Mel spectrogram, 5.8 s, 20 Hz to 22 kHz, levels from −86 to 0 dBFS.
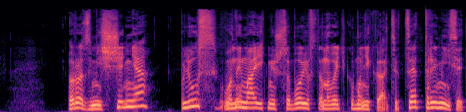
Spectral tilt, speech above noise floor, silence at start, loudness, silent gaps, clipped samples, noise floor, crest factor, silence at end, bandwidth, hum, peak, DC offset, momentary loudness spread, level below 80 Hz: -4.5 dB/octave; 39 dB; 0.85 s; -19 LUFS; none; under 0.1%; -57 dBFS; 12 dB; 0.05 s; 16.5 kHz; none; -8 dBFS; under 0.1%; 6 LU; -54 dBFS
